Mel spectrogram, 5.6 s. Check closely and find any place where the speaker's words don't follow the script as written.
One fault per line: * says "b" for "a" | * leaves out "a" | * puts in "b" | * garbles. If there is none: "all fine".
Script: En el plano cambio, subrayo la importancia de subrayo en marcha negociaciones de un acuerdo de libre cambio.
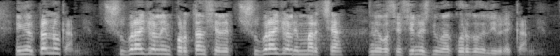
all fine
